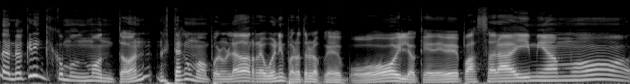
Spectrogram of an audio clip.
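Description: Animated in tone, a man speaks at a fairly quick pace with very wide pitch swings. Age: 20s. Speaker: podcaster. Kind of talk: casual monologue.

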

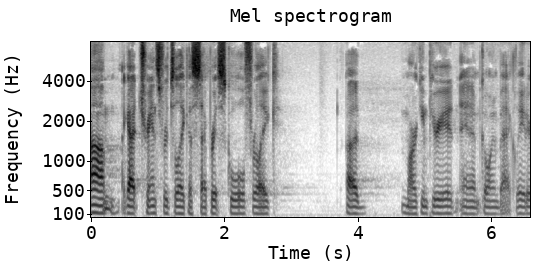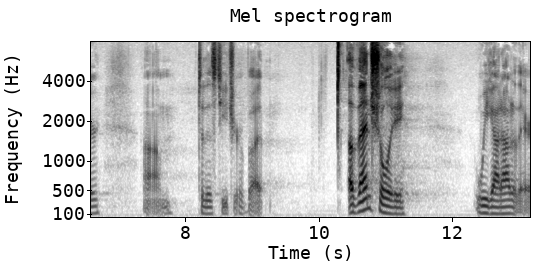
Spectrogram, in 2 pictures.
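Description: Speaking with an American accent, a man with a medium pitch moves at a fairly slow pace, keeping his intonation fairly even and leaving long, frequent pauses. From Pennsylvania. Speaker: church friend, former band drummer. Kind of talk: casual chat.

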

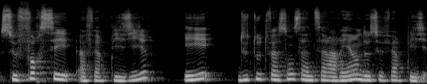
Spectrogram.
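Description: A woman with a dark, mellow tone speaks at a fairly slow pace and with ordinary pitch variation, in a very clean recording with a silent background. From Senegal, Dakar. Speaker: psychologist and sexologist. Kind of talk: interview.

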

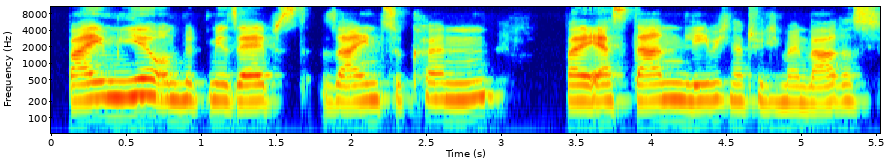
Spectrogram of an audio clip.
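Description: A woman with a medium pitch speaks in a monotone, flat intonation. The background is quiet. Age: 30s. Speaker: business coach. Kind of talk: casual chat.

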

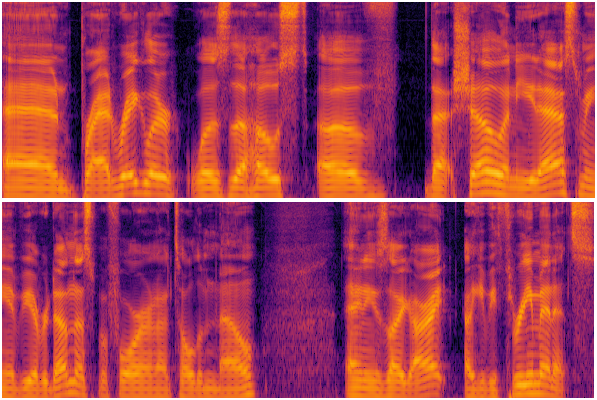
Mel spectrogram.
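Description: On a very clean recording with a silent background, a man speaks in a plain, everyday voice. His pitch is medium, his pace moderate and his intonation fairly even. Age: 30s. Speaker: comedian. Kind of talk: casual chat. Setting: studio.

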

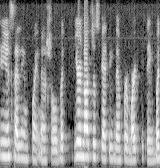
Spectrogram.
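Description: Her pitch fairly high with ordinary variation, a woman talks at a very fast pace. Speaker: musical theater performer and music teacher. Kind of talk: interview.

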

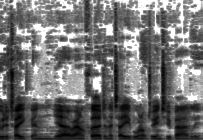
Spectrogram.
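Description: A man talks at a fairly quick pace in a flat monotone. Noticeable background noise runs underneath. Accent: Essex. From Essex, England. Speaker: football writer. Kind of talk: casual interview.

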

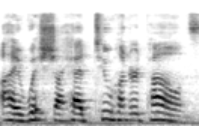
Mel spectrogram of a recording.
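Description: Against clear background noise, someone bellows loudly in a put-on character voice at a middle pitch. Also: female-sounding voice. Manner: loud, dramatic, bellowing.

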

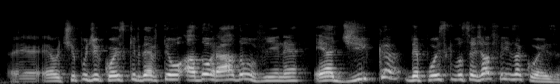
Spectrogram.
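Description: Speaking at a moderate pace with hardly any pauses, a man uses lively intonation in a high voice. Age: 30s. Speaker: podcast host. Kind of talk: casual chat.

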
